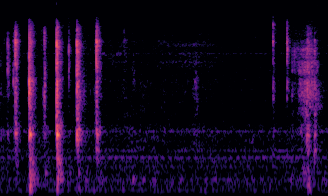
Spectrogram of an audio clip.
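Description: Fingers tap out a short burst of quick, crisp keystrokes on a computer keyboard, close and fairly quiet, then pause before a few more soft clicks near the end.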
